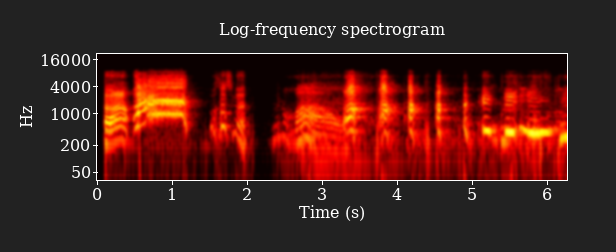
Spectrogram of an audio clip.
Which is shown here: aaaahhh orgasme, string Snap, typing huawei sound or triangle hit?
aaaahhh orgasme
